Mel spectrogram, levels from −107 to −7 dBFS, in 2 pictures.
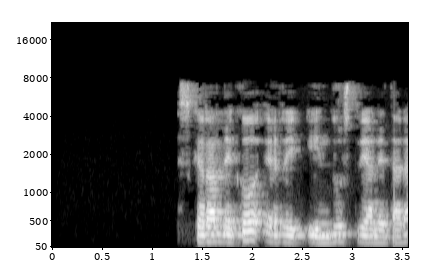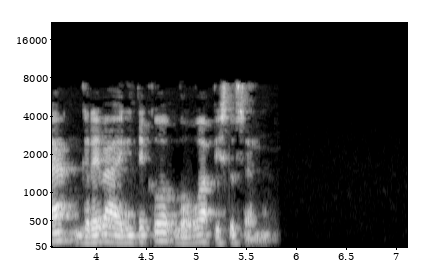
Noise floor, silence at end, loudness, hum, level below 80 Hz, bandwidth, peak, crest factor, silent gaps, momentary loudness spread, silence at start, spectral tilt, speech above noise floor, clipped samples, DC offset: under -90 dBFS; 1.4 s; -19 LUFS; none; -68 dBFS; 7.8 kHz; -2 dBFS; 20 dB; none; 8 LU; 1.25 s; -3.5 dB/octave; over 71 dB; under 0.1%; under 0.1%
